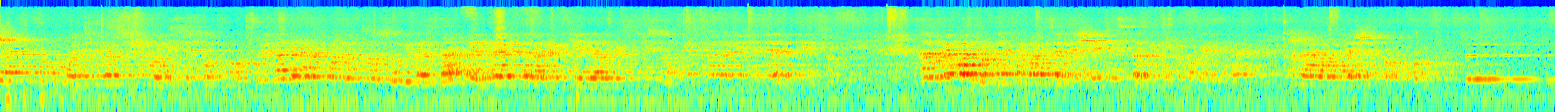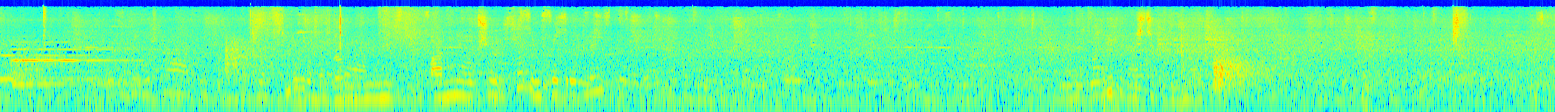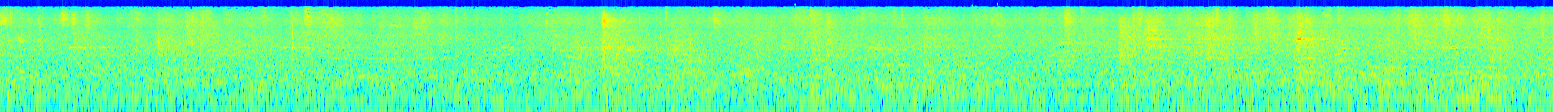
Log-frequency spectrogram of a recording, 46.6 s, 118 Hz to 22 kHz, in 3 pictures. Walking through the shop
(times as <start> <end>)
14.2 46.6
